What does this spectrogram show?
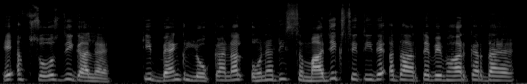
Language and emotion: Punjabi, disgusted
